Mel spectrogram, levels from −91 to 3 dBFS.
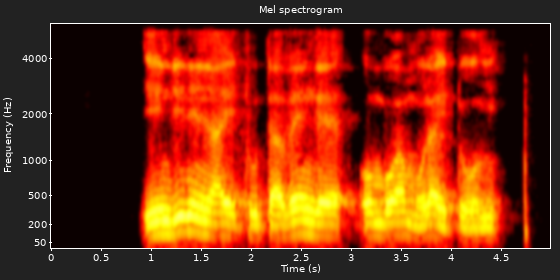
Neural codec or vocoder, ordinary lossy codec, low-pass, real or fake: none; AAC, 24 kbps; 5.4 kHz; real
